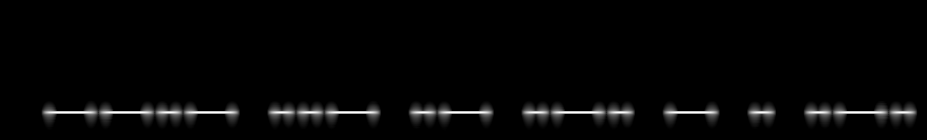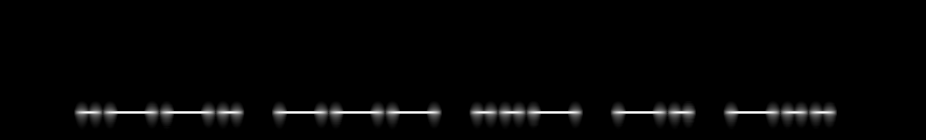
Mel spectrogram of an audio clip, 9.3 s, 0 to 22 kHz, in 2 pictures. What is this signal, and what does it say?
Morse code, heard as a keyed tone, about 17 wpm, 700 Hz. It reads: QUARTER POUND
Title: Pangram Challenge v2 - 17wpm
